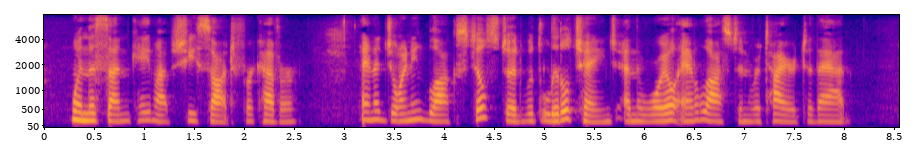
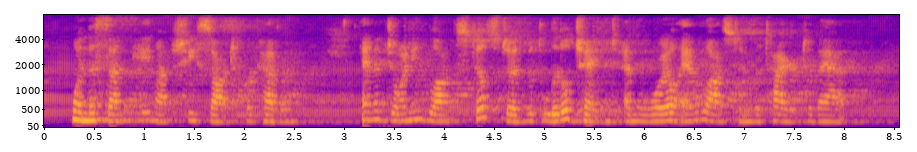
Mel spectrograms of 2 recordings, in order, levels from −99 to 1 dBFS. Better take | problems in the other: first | background sound (Boat, Water vehicle); 19 dB below the speech // room echo; dies away in 2.3 s

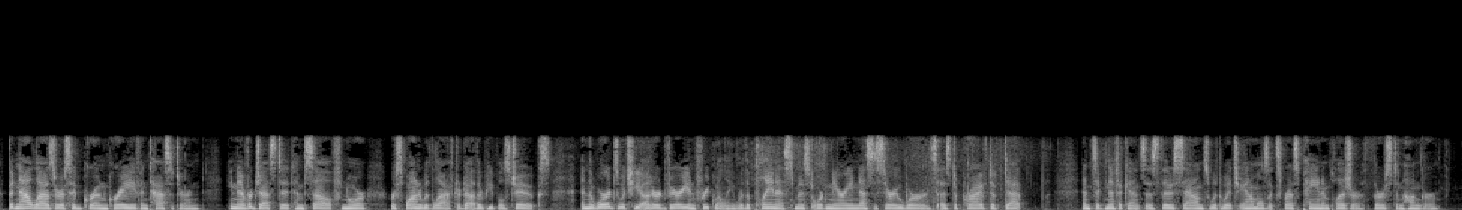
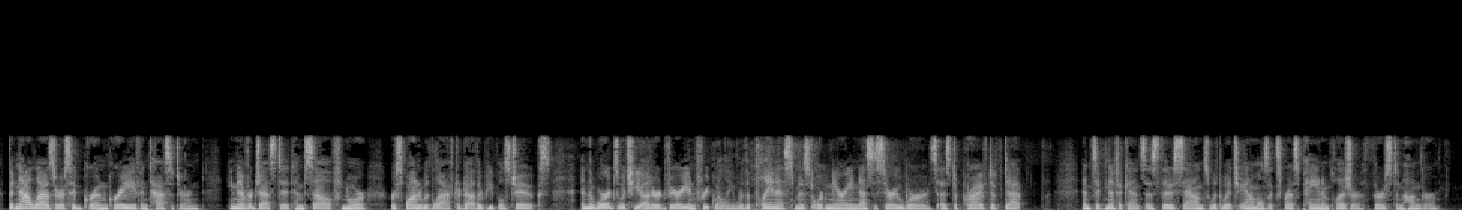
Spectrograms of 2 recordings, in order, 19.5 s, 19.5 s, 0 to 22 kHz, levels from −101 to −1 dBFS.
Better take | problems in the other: first | noise reduction (neural mask model DeepFilterNet 3)

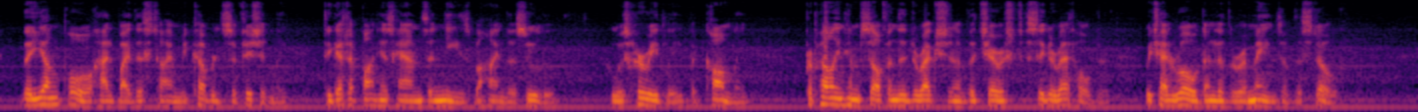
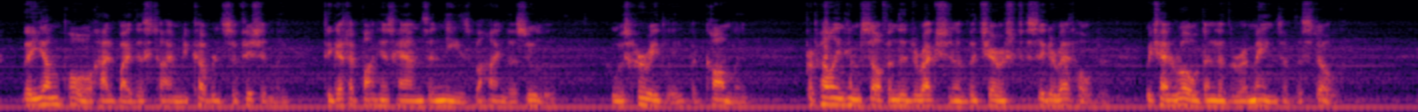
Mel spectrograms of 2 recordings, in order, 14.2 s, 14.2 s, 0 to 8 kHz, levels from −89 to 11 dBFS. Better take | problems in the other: first | room echo; dies away in 0.4 s

